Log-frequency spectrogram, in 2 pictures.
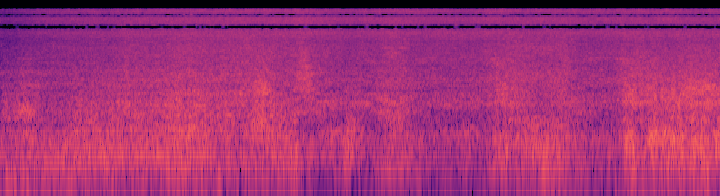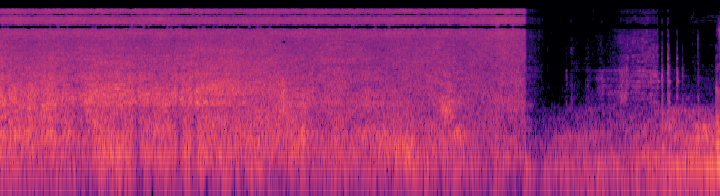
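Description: Pressure-washer jet spraying water against a car's alloy wheel and tyre, rinsing off the cleaning foam. The spray hiss rises and falls as the jet moves, then cuts off suddenly near the end.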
